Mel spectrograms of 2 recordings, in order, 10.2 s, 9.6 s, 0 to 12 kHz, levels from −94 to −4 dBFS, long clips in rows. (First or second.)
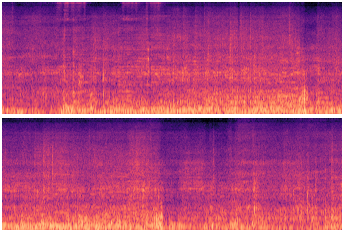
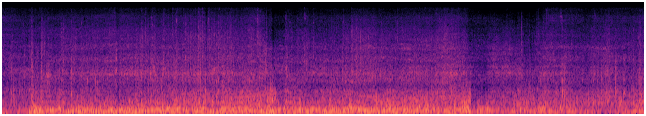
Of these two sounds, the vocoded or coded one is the first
